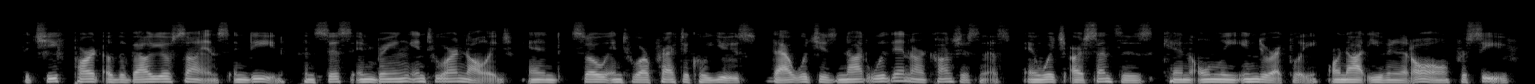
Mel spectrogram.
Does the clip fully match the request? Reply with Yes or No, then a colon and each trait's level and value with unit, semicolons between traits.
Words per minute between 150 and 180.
Yes: average, 160 wpm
